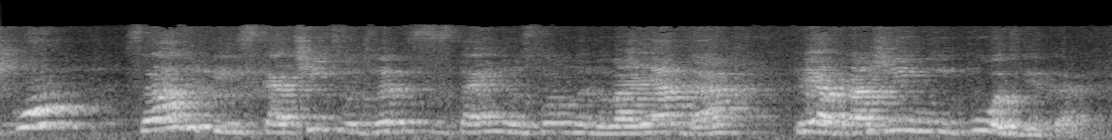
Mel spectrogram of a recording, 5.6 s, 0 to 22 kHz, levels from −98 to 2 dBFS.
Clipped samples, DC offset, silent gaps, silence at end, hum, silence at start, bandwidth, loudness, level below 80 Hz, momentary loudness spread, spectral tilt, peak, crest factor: under 0.1%; under 0.1%; none; 0 s; none; 0 s; 10.5 kHz; -20 LUFS; -52 dBFS; 8 LU; -5 dB/octave; -2 dBFS; 18 dB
